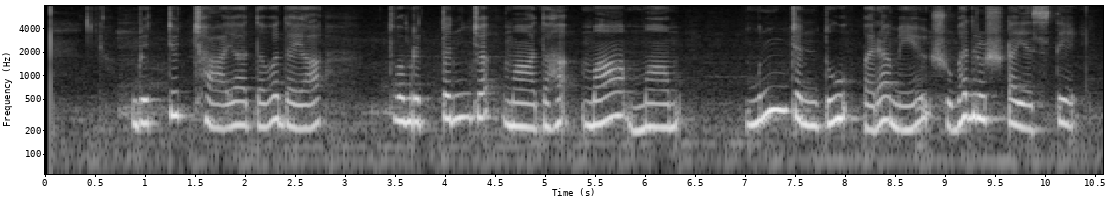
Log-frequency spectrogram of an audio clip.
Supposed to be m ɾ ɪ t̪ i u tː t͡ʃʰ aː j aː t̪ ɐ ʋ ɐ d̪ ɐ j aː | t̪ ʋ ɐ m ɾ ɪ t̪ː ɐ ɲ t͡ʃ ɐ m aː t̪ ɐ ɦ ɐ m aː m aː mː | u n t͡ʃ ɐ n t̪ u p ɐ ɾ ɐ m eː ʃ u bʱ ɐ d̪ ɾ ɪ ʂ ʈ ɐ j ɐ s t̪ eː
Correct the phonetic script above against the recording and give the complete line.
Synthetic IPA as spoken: m ɾ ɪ t̪ j u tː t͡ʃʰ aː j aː t̪ ɐ ʋ ɐ d̪ ɐ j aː | t̪ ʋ ɐ m ɾ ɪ t̪ː ɐ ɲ t͡ʃ ɐ m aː t̪ ɐ ɦ ɐ m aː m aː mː | u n t͡ʃ ɐ n t̪ u p ɐ ɾ ɐ m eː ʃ u bʱ ɐ d̪ ɾ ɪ ʂ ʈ ɐ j ɐ s t̪ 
